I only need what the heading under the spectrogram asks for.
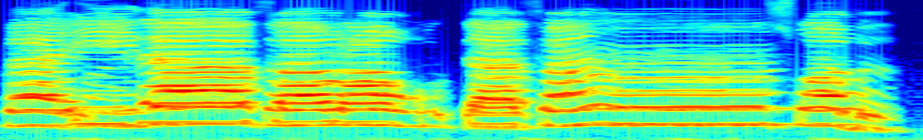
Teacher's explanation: غین پر قلقلہ نہیں ہونا چاہیے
